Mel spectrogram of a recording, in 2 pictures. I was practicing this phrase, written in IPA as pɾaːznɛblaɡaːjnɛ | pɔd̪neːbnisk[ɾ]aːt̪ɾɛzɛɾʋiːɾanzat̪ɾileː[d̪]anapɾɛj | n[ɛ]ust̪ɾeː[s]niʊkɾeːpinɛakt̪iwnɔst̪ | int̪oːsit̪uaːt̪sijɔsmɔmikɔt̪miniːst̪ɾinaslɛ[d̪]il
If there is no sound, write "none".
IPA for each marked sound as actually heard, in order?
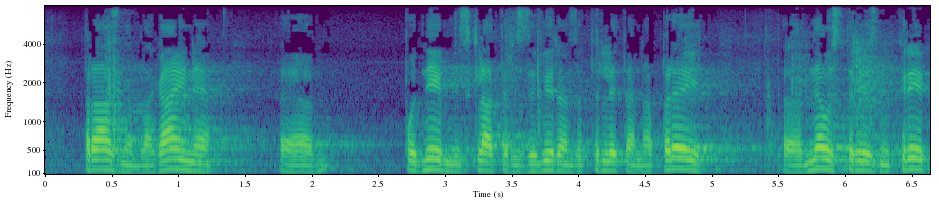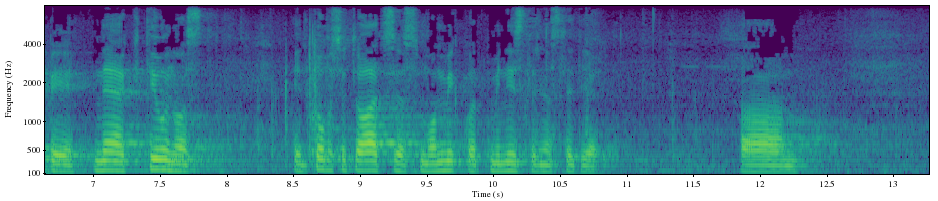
l, t̪, ɛ, z, d̪

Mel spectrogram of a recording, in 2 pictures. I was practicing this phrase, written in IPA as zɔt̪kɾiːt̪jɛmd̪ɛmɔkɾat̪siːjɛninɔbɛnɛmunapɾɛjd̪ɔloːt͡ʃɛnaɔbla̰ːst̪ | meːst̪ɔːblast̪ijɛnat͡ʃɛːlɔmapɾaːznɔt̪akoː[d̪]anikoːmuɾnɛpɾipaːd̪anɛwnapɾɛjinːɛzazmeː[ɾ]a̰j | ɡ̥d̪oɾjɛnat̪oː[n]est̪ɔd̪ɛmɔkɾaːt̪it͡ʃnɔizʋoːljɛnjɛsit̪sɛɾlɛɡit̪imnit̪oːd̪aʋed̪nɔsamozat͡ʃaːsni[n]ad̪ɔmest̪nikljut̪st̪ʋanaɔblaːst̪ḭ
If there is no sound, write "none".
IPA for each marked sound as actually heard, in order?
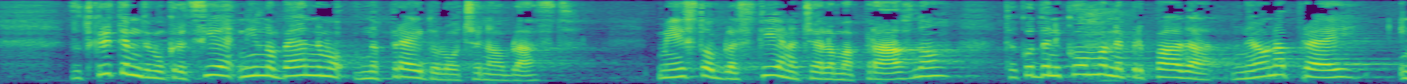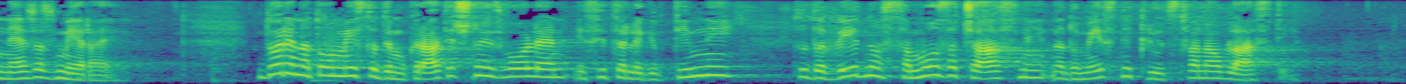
d̪, ɾ, m, n

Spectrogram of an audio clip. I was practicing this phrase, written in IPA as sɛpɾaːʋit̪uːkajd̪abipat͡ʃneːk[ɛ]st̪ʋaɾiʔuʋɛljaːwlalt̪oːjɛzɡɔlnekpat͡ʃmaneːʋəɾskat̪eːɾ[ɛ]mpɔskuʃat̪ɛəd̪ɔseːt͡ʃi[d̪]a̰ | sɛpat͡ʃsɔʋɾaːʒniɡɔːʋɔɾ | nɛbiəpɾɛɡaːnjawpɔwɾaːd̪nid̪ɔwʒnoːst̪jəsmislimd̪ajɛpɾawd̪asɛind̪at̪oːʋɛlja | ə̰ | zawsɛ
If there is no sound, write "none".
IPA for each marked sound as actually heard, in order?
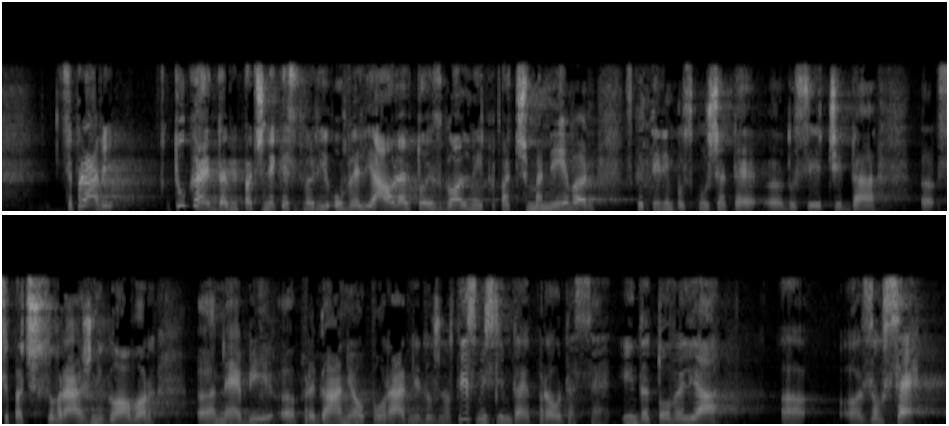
ɛ, i, d̪

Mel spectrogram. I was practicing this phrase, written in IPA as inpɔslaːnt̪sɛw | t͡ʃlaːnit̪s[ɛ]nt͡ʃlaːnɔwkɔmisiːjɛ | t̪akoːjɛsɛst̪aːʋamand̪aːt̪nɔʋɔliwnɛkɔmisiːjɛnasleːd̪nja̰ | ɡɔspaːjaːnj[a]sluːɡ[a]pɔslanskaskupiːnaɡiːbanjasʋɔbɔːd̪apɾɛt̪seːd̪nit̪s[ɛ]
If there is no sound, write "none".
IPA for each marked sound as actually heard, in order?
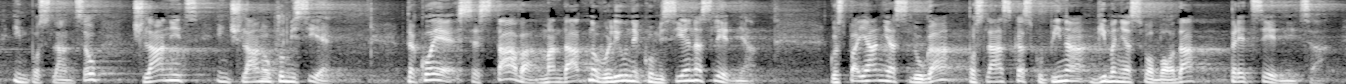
i, a, a, a

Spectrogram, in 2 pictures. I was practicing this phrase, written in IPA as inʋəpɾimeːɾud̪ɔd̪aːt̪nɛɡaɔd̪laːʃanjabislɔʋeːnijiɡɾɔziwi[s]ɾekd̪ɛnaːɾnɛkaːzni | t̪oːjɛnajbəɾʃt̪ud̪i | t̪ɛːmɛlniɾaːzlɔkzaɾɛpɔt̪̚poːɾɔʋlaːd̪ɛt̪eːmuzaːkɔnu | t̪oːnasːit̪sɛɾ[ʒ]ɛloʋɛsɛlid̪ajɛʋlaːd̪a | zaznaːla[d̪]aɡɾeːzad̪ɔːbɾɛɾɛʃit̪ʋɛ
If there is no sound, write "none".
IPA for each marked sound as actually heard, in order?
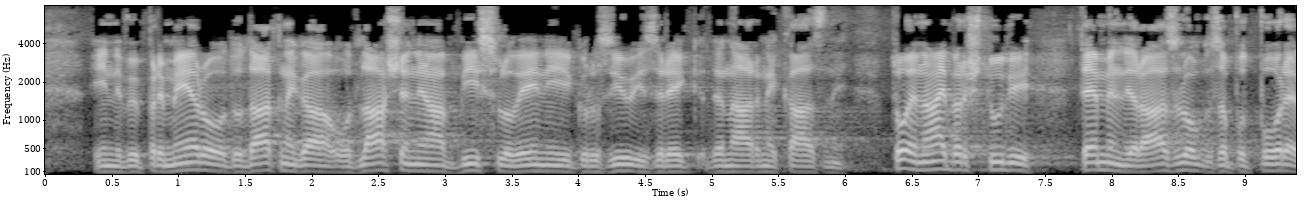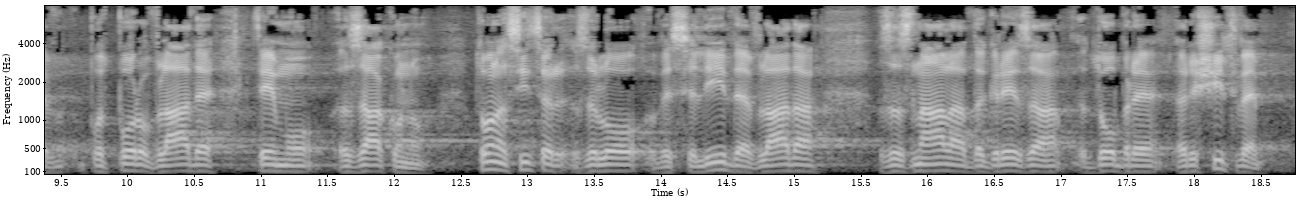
z, z, d̪

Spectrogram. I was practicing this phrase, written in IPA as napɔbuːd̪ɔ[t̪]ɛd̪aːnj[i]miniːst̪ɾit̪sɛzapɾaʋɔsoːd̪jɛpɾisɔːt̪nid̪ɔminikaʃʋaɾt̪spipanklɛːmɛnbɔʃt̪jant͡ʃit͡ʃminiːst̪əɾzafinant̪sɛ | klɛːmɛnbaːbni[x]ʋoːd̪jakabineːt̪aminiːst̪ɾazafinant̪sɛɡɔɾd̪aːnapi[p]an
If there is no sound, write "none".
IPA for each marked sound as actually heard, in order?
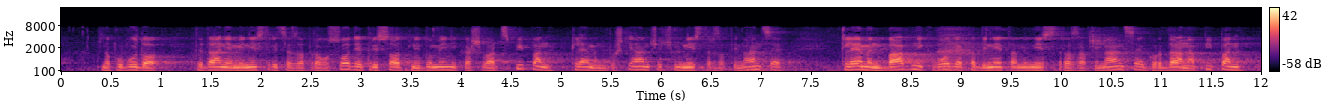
t̪, ɛ, k, p

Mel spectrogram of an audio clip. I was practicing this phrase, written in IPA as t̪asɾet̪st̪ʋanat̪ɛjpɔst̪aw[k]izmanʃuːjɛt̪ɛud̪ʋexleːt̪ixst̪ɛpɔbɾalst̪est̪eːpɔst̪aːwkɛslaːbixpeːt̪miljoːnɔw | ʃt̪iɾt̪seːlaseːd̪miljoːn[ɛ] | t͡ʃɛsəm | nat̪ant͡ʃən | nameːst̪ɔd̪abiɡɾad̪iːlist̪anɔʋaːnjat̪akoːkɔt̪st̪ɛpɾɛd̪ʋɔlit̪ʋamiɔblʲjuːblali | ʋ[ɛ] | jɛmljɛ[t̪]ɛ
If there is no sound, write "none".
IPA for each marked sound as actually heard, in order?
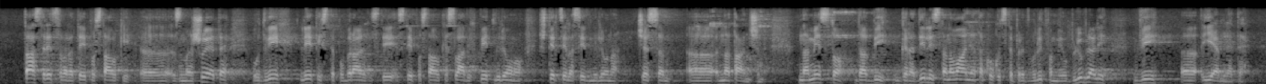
k, a, i, t̪

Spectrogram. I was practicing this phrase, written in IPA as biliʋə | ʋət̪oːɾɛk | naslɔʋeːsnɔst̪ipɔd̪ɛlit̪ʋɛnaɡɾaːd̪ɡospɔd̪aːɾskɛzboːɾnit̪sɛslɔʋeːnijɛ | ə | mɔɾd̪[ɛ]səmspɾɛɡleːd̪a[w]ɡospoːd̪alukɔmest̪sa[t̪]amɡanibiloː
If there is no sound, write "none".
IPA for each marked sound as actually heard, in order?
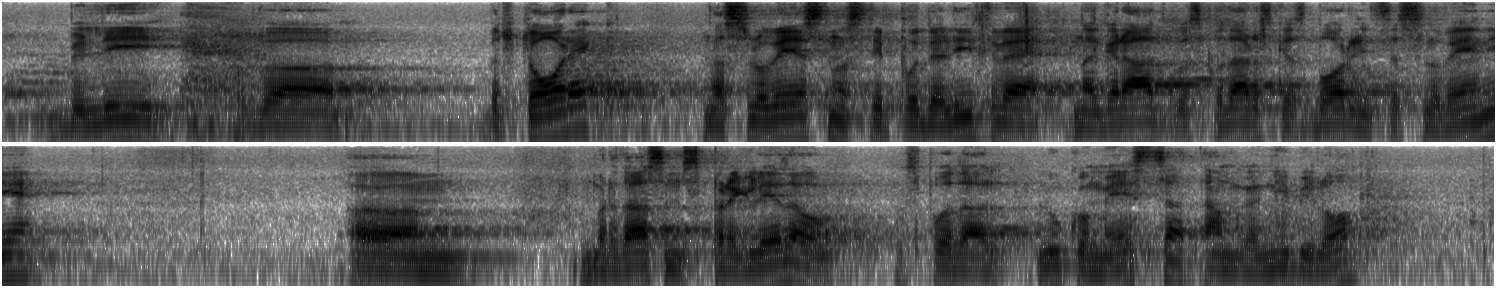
a, w, t̪

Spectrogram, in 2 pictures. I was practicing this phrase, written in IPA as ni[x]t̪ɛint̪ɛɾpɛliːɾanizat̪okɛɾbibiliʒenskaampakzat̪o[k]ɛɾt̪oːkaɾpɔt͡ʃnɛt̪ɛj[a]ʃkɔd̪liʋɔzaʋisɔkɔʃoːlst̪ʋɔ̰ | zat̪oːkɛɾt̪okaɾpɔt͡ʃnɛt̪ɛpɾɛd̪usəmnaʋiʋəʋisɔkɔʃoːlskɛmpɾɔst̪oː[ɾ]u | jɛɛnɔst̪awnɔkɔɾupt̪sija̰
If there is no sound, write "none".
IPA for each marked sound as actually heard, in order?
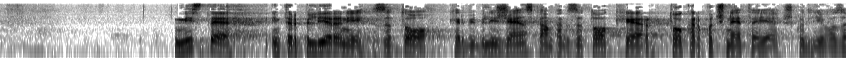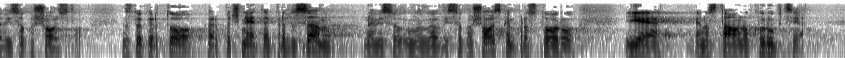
s, kʰ, ɛ, ɾ

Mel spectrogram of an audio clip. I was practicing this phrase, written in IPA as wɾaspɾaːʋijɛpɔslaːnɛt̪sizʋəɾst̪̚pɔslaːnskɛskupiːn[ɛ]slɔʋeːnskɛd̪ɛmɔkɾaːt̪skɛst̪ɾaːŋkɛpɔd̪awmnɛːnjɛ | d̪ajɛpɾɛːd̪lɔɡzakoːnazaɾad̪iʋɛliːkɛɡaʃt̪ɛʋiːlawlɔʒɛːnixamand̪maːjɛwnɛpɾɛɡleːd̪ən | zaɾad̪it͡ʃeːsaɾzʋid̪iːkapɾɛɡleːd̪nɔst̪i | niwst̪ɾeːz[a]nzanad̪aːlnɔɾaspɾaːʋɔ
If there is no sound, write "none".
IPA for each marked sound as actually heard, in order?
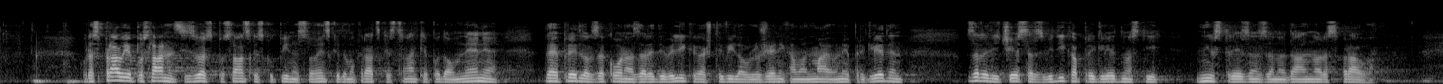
ɛ, ə

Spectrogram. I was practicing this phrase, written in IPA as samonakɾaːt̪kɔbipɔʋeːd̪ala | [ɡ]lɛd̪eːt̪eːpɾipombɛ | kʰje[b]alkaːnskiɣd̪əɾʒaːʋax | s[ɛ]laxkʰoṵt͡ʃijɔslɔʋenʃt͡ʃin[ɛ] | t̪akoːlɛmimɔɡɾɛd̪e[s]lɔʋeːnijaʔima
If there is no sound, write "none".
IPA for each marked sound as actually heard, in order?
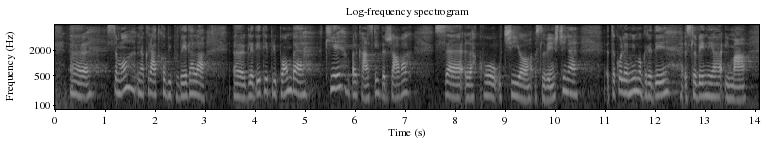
ɡ, b, ɛ, ɛ, s

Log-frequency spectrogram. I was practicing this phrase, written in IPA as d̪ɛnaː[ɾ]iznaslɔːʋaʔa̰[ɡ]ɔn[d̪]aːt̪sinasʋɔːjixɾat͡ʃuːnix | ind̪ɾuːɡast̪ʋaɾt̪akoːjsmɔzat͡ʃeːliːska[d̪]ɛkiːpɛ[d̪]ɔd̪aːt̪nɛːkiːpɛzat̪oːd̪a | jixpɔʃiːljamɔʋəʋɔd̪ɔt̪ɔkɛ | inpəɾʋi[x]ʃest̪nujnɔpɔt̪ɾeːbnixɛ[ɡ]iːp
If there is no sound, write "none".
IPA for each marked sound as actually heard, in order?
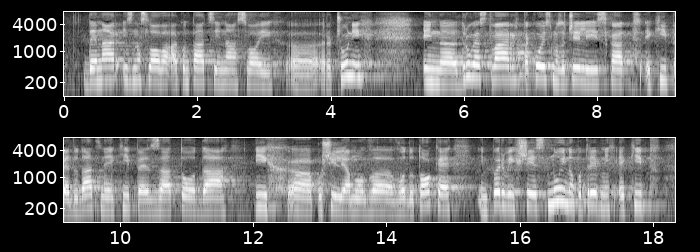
ɾ, k, t̪, t̪, d̪, x, k

